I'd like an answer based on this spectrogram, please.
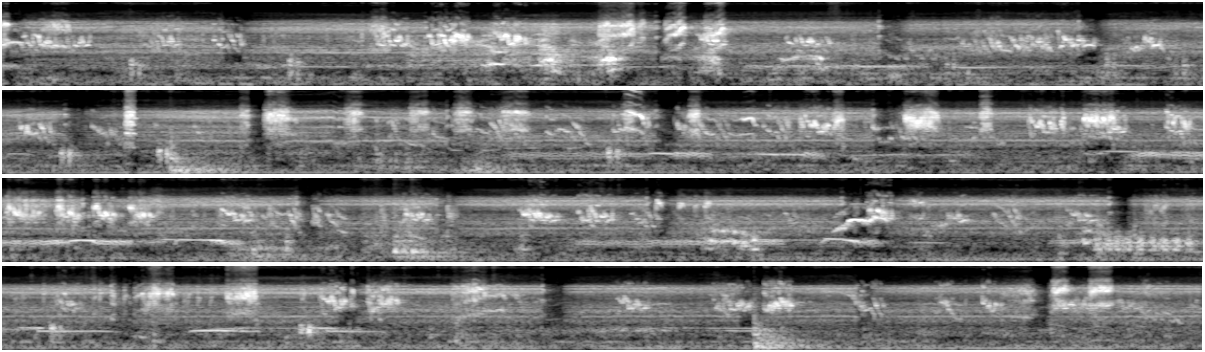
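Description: Budgerigars chattering: a dense, continuous stream of quick high chirps mixed with lower warbling notes, with a few sharp clicks.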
